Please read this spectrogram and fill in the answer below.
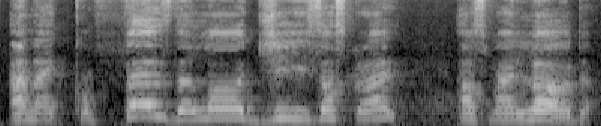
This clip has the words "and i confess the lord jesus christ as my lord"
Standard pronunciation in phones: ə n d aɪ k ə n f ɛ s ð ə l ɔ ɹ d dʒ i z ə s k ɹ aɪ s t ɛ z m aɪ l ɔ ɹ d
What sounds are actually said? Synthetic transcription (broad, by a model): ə n aɪ k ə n f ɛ s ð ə l ɔ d dʒ i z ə s k ɹ aɪ s t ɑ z m aɪ l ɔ d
